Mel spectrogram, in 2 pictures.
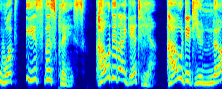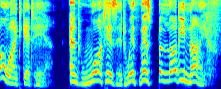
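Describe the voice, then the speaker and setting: A female-sounding put-on character voice, fairly high in pitch, at a very slow pace with very wide pitch swings. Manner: anxious, frustrated, sour.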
